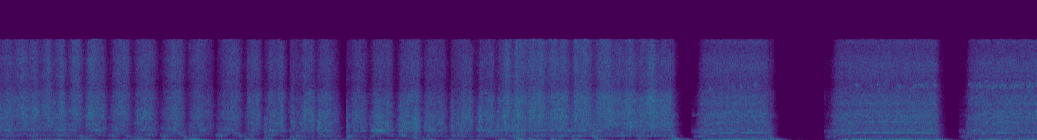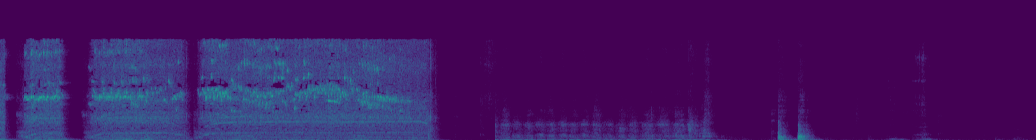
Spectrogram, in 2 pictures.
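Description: Rapid hand-sanding strokes on a workpiece. About a third of the way in these give way to a cordless drill boring into a wooden block in short runs, each starting with a rising whine that levels off. A few small knocks near the end.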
